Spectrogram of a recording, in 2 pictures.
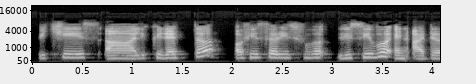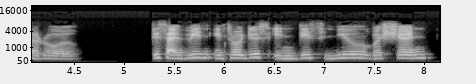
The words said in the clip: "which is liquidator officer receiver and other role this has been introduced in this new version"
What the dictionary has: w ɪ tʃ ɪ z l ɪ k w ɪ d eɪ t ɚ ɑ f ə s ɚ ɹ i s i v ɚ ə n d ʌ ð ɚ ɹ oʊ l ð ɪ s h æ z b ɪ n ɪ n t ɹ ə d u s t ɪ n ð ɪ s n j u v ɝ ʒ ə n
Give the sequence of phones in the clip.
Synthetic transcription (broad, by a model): w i tʃ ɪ s l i k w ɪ d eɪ t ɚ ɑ f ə s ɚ ɹ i s i v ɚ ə n d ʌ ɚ ɹ oʊ l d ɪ s h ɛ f b ɪ n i n t ɹ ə d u s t ɪ n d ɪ s n j u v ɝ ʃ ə n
